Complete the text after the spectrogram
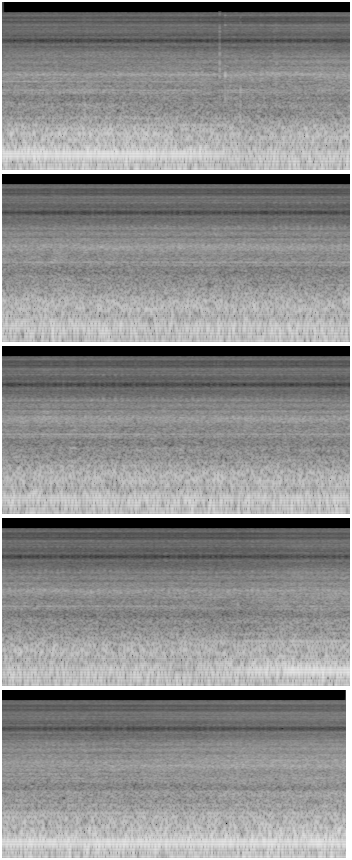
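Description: A helicopter's rotor and engine roar steadily.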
